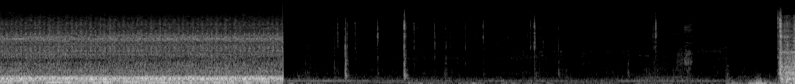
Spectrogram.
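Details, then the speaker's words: 1977 Johnson 115 outboard after new CDI, coil packs, reed valves, fuel lines and cleaned carbs holds a smooth, even beat with no stumbling or misfire, then shuts off; idling properly, the reeds weren't the cause. "idling like it's supposed to. I hate it wasn't the re valves causing the problem"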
